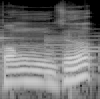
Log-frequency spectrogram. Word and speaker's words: bonjour: 일단은 한국어로 봉주르 그러잖아요. 그러면 삼음절이잖아요. 근데 사실은 이게 이음절이에요. 그래서 봉주 하고는 그냥 자음으로 끝나는 거고, 그래서 봉주 이렇게 이음절이고, 마지막에 이것도 이제 한국어에 없는 자음이다 보니까.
